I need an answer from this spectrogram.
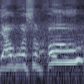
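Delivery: high, loud yelling call.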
